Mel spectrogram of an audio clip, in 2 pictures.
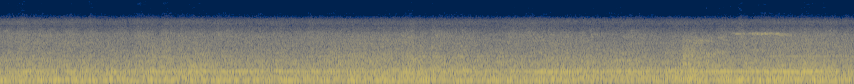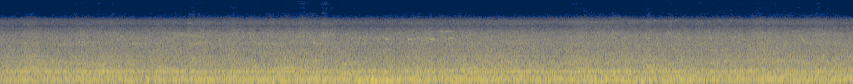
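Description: Container freight wagons rolling slowly past: a steady rumble and rattle of steel wheels on rails, with a steady tone under it, growing a little louder partway through.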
